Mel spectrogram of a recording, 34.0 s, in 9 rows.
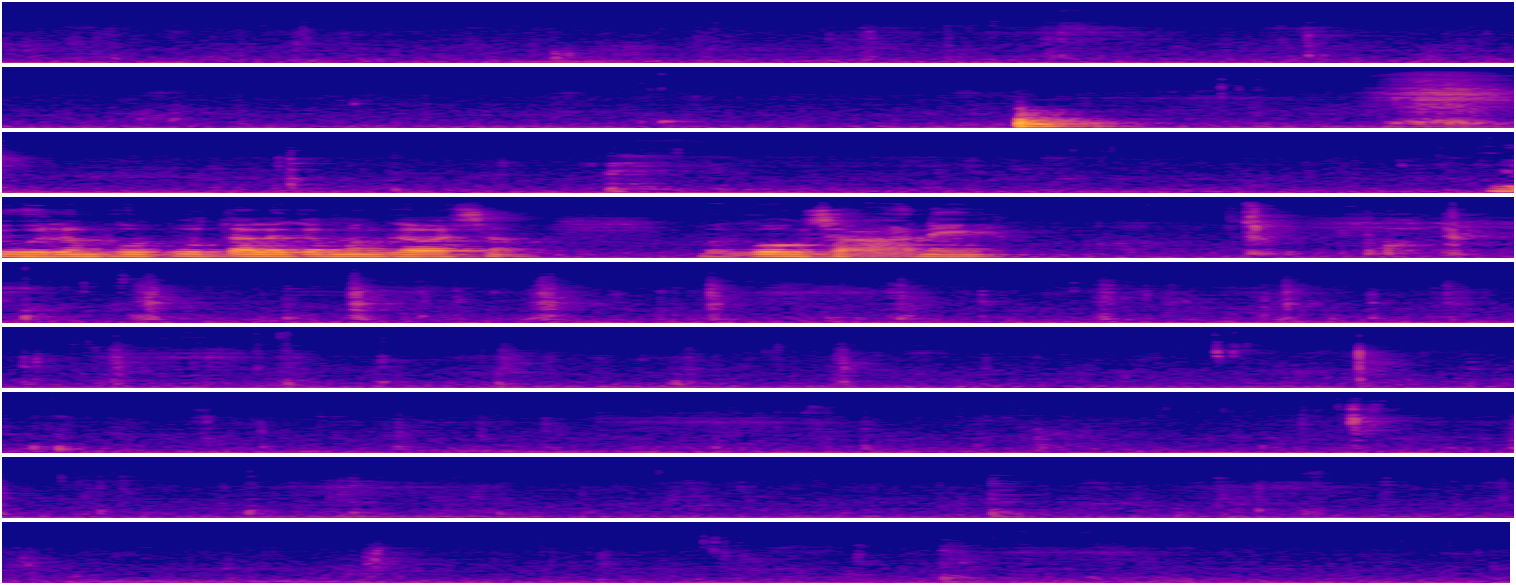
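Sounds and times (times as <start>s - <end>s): chewing and wet mouth sounds: 0.0s - 5.6s, 14.1s - 34.0s.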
